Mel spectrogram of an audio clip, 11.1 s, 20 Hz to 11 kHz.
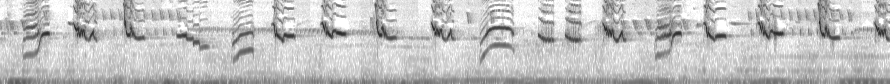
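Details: Hand-raised pet American robin singing full voice in Mexico City in March 2020; steady run of short warbled whistles, each capped by a thin high squeak, with occasional longer upward-swooping notes, faint hum behind.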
